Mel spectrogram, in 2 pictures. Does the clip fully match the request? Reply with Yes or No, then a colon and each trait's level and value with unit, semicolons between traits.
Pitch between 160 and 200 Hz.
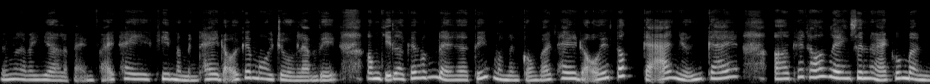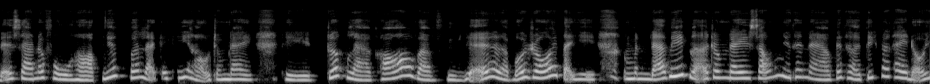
No: very high, 255 Hz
